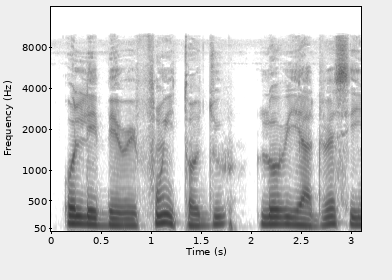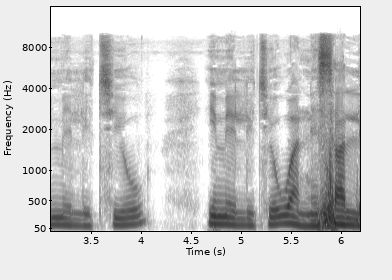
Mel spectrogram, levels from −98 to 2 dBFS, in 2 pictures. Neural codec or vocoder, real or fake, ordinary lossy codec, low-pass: none; real; AAC, 64 kbps; 9.9 kHz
